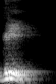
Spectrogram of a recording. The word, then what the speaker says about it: kri: aclarar esto de que el morfema en sí es cree pero la pronunciación puede ser también con G, es decir, gri.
